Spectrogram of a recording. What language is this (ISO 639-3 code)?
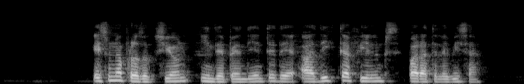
spa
